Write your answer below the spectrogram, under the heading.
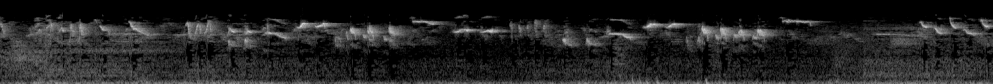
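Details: White-eye (pleci), in a 'gacor' masteran recording made to train songbirds: a dense, high twittering warble of quick rising and falling chirps, nearly continuous for ten seconds with brief pauses near the eighth second.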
